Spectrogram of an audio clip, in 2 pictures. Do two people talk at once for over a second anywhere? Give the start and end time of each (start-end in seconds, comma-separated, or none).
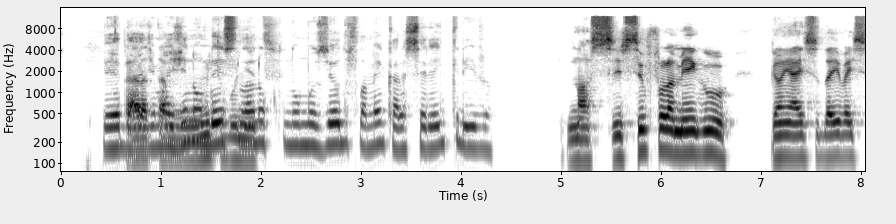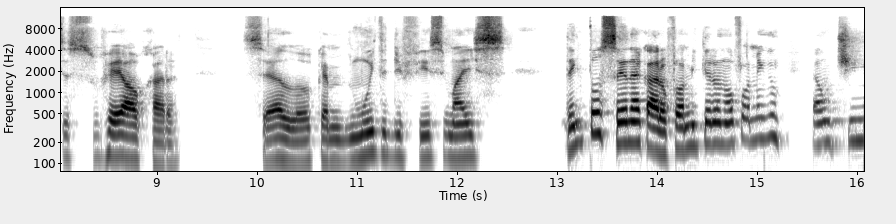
0.6-2.1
